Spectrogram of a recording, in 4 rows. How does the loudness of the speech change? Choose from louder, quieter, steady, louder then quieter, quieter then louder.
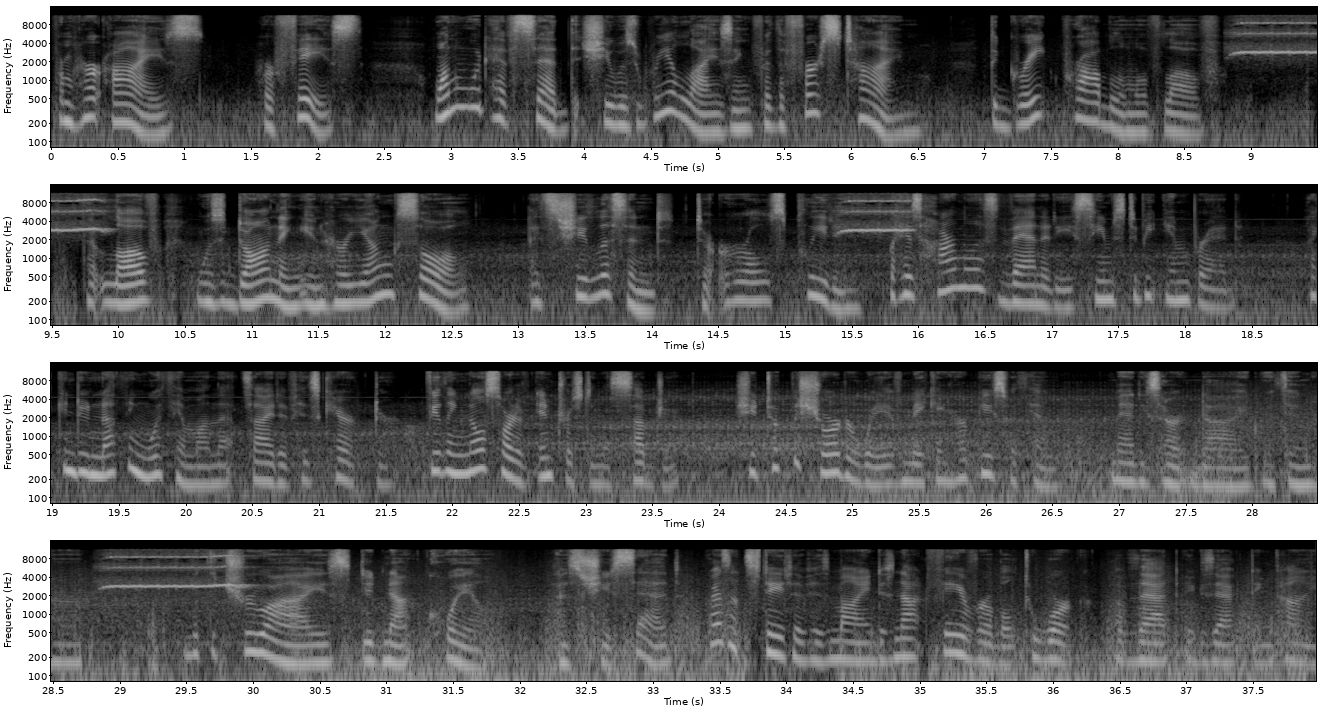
steady.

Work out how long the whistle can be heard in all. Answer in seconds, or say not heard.
3 s.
